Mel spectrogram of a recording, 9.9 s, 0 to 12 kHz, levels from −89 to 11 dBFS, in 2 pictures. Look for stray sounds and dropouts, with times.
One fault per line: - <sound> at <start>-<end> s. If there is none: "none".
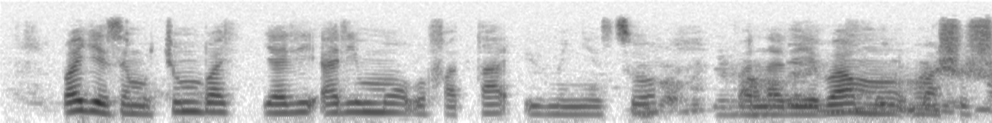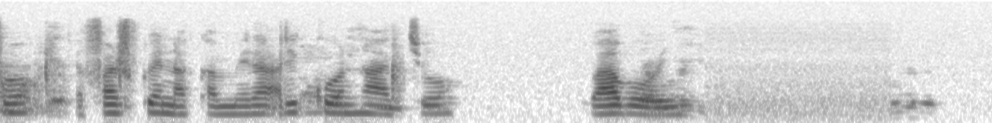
none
